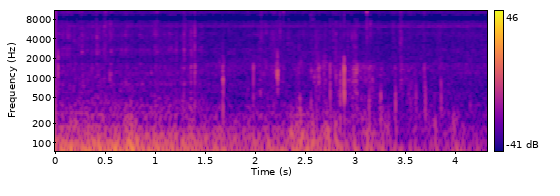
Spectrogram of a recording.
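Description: Low cold-start rumble with uneven light ticking, about three a second, fading as it warms; unusual noise, cause not yet pinned down.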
